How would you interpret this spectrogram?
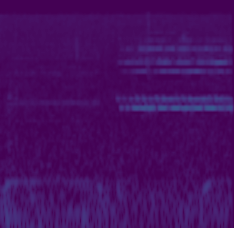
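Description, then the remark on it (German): A telephone rings with a steady electronic tone that starts partway through, fairly faint against a low background hum, with no talking. “Das Telefon stellt. Da ist es wieder.”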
